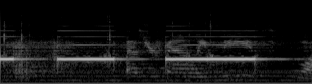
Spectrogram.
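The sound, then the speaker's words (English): A radio receiver's deviation alarm sounds while the signal drifts off tune: a steady, fairly high electronic tone in three beeps, the first cut short, over a noisy background with voices underneath. “There's that deviation alarm again.”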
